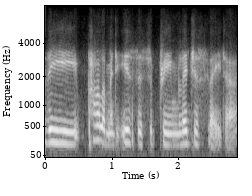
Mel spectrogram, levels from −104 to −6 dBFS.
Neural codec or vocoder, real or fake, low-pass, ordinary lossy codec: none; real; 7.2 kHz; Opus, 16 kbps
